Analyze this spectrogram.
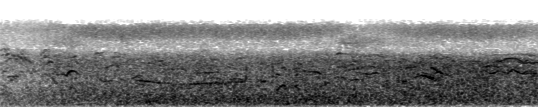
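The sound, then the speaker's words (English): Ocean waves wash onto an Atlantic beach. The surf makes a continuous, even hiss and roar with no distinct breaks between waves. “Мартин Лернер и его семья находятся на пляже на берегу Атлантического океана”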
